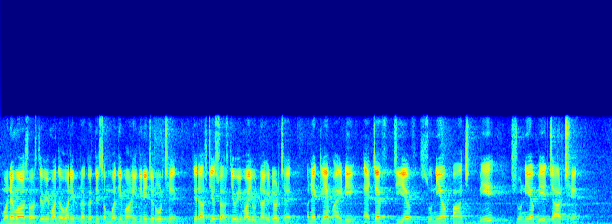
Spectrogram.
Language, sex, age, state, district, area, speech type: Gujarati, male, 18-30, Gujarat, Valsad, rural, read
